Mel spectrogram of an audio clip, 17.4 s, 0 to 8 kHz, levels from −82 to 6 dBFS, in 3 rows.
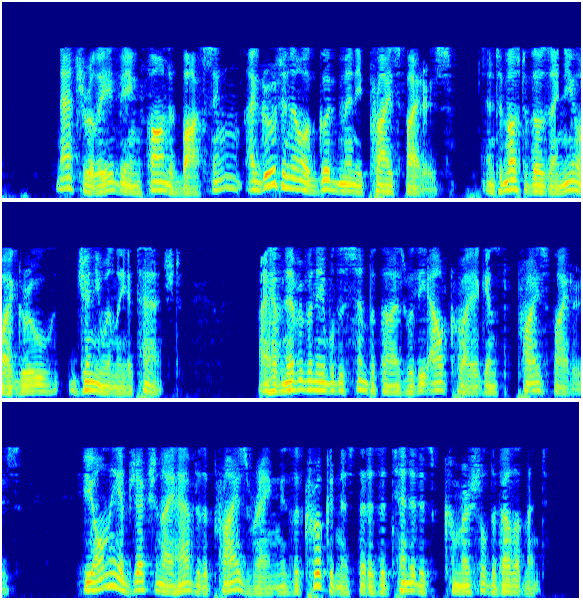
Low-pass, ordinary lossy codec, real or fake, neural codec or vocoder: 7.2 kHz; AAC, 16 kbps; fake; vocoder, 44.1 kHz, 128 mel bands every 512 samples, BigVGAN v2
